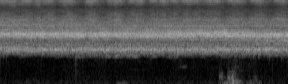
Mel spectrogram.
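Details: Cicadas crying in the morning in Cambodian forest as the new year approaches: a dense, continuous high buzzing hiss filling the upper range without a break, with faint low thumps underneath.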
